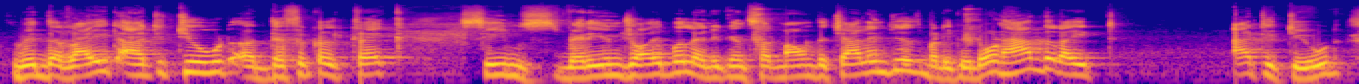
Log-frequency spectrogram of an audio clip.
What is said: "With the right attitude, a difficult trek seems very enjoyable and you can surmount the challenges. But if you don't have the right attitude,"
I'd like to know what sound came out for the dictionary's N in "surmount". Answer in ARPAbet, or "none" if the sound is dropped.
N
